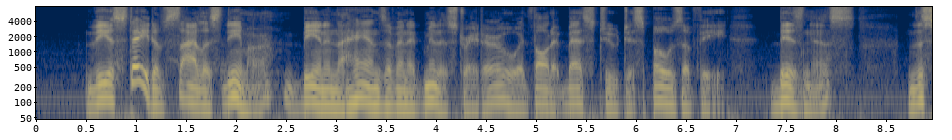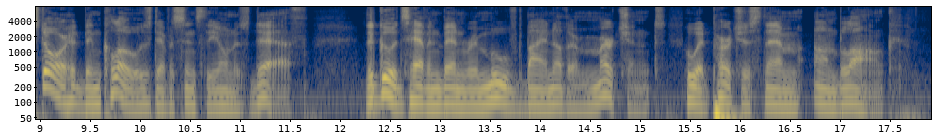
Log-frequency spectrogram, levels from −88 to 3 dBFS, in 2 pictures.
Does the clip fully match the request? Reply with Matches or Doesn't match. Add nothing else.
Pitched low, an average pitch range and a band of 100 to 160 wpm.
Matches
